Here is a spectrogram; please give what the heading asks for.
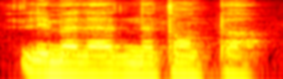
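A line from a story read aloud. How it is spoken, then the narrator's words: Plain reply. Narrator (French): répondit Raïssa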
